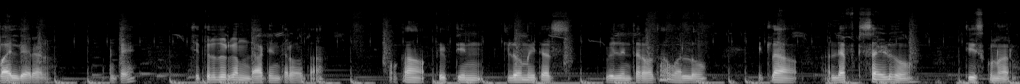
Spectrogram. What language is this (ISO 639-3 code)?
tel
